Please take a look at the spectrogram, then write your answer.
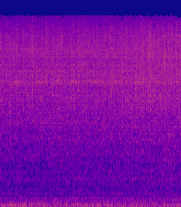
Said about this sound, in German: das Geräusch, wenn der Regen draußen prasselt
